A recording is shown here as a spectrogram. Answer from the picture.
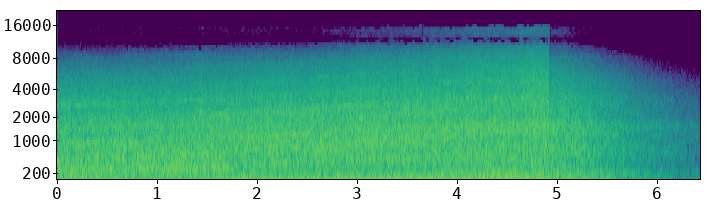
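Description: Loud rushing rumble that builds and holds, then fades away over the last second.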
